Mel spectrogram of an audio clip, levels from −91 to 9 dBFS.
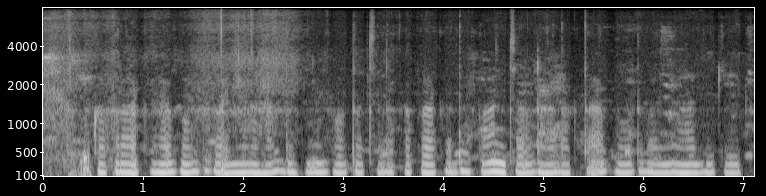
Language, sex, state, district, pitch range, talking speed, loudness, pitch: Hindi, male, Bihar, Bhagalpur, 145-155 Hz, 150 wpm, -16 LUFS, 150 Hz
